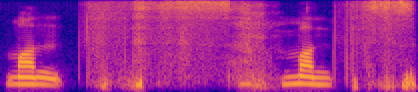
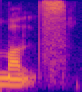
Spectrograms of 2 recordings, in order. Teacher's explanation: most native speakers are making the shortcut and not making a th at all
